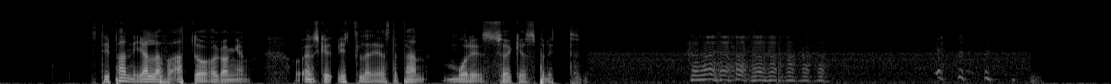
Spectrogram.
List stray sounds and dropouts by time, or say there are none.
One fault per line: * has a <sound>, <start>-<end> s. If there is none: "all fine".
* has a laugh, 6.9-8.3 s
* has a laugh, 9.3-10.2 s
